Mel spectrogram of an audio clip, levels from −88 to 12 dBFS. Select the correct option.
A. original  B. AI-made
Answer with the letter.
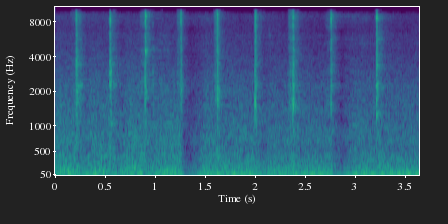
B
